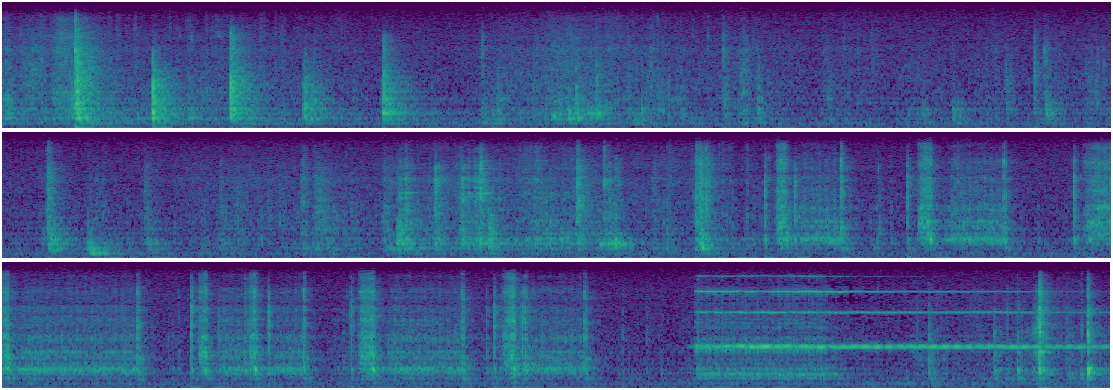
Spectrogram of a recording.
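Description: Scattered clicks and knocks as a rotary desk telephone is handled and dialed. Near the end a telephone rings, one steady ring of about three seconds.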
